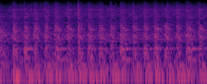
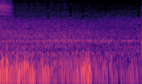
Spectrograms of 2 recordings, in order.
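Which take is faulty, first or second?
first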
